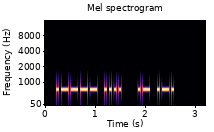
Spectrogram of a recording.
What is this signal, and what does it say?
Morse code, heard as a keyed tone, about 25 wpm, 700 Hz. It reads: 1H AR
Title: Winter Field Day Exchanges 25wpm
